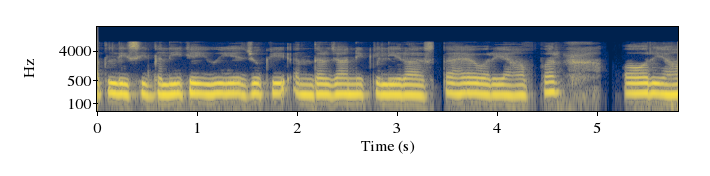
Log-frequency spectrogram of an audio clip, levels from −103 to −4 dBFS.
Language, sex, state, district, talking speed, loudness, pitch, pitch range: Hindi, female, Uttar Pradesh, Budaun, 195 wpm, -14 LUFS, 200 Hz, 195-210 Hz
